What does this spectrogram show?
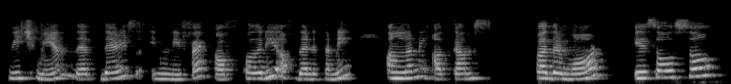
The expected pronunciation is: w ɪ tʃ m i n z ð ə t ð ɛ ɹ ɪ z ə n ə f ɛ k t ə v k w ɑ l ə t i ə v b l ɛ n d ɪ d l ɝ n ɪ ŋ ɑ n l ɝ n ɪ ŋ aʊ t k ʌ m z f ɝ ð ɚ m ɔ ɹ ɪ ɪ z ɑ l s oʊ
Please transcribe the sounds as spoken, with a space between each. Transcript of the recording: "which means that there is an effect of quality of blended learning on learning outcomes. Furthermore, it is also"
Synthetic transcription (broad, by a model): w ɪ tʃ m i n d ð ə t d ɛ ɹ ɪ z ə n ə f ɛ k t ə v k w ɑ l ə t i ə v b ɛ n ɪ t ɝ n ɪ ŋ ɑ n l ɝ n ɪ ŋ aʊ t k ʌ m s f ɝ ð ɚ m ɔ ɹ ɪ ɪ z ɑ l s oʊ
